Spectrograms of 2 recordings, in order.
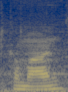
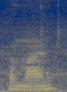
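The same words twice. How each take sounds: The two takes are said the same way.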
